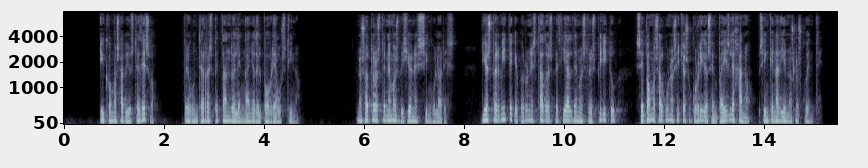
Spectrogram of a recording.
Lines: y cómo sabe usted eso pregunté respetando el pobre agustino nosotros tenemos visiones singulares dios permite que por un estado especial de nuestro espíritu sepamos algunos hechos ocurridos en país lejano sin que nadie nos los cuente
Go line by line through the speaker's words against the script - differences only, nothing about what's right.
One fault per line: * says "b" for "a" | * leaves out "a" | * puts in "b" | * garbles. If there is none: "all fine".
* puts in "engaño del"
